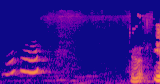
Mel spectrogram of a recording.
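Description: Marker squeaking on a whiteboard as a line is drawn: two short rising squeaks in the first half second.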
